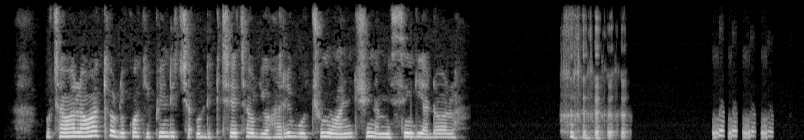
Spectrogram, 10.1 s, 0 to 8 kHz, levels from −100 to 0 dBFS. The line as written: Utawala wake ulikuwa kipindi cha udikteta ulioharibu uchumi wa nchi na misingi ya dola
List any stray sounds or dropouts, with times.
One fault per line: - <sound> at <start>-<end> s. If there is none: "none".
- laugh at 7.0-7.9 s
- laugh at 8.9-9.7 s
